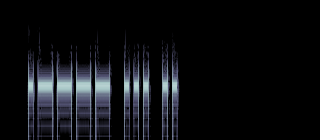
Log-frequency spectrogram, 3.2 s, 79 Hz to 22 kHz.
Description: Morse code, heard as a keyed tone, about 25 wpm, 700 Hz. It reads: 1SI
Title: Three Challenging Letter-Number Combinations 25wpm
